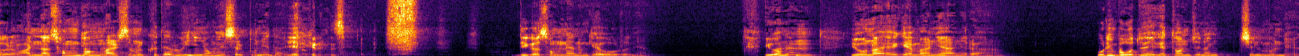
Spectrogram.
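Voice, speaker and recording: A man's voice: on the high side, gravelly. A man preaching a Sunday sermon as pastor, asking the congregation questions and acting out the lines he quotes. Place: church sanctuary.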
